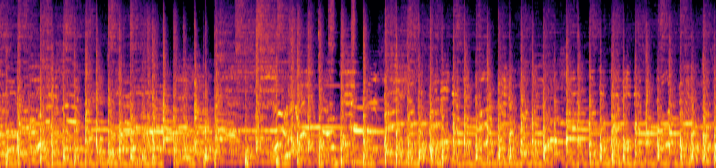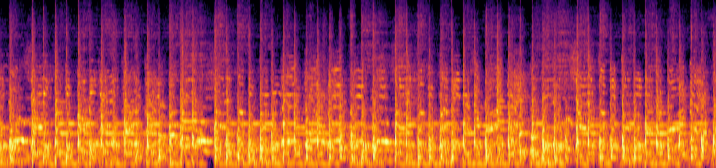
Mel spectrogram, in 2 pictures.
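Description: A live band plays a steady groove: drum kit with bass drum and snare keeping an even beat, under bass guitar and held pitched lines, filling a small practice room.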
